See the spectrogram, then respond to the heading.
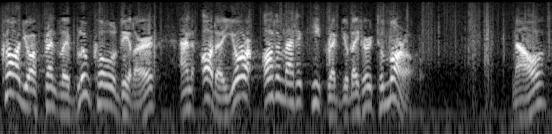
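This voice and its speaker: A man reading a scripted 1940s radio advertisement as an announcer, with an earnest, measured salesman delivery. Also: fairly high pitch, very animated, pushed and bright. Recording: muffled, noisy 1940s radio recording.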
